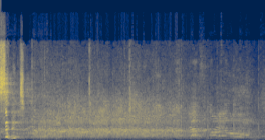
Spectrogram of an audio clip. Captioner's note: audience laugh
